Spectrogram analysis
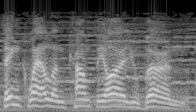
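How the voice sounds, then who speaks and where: Solemn radio sea-tale narrator. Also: male voice, fairly high pitch, animated, measured pace. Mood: solemn, urgent. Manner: solemn, rhetorical, literary declamation. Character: solemn storyteller of a seafaring tale. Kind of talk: dramatic old-time radio narration. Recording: dull vintage radio recording, music behind.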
